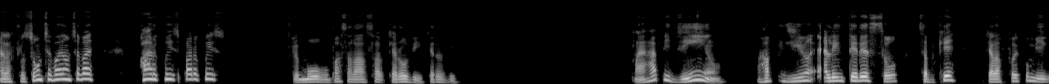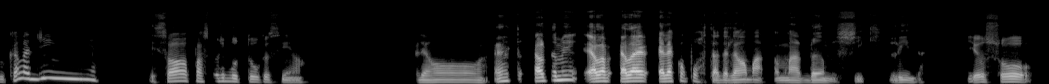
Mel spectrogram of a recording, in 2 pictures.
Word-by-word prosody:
ela 130 -1 +1
falou 135 - -8
assim: 185 - -2
"Onde 220 - +3
você - - +3
vai? 230 +2 +4
onde 230 -2 +3
você 245 - 0
vai? 250 -2 +3 0.5
para 235 +1 +4
com 245 +3 0
isso, 230 - -2
para 235 0 0
com 250 - -2
isso", 230 - -5 0.6
falei: 110 +1 -2
"Mô 125 0 +3
vamo 110 -1 -6
passar 130 -1 -7
lá 120 0 -2
sabe, 120 0 -7
quero 115 +2 -2
ouvir, 105 -8 -3
quero 115 +3 -6
ouvir." 95 -4 -14 1.7
Mas 105 - -2
rapidinho 190 - +1 0.3
rapidinho 150 +4 -2
ela 155 +2 +5
interessou, 170 -4 +3 0.2
sabe 115 - -2
por - - -28
quê? 200 -3 +5 0.2
Porque 125 - -2
ela 125 - +4
foi 150 +4 -2
comigo 135 -7 -2
caladinha, 265 -4 -2 0.5
e - - -15
só 155 +2 0
passou 145 0 -8
de - - -5
butuca 120 -5 -6
assim 100 0 -11
ó. 100 - -11 1.1
Falei: 105 -1 -4
"Ó!" 105 -1 -6
ela 150 +4 -1
tá 175 - -17
ela 160 +1 +6
também, 205 +3 +1
ela 150 +3 +7
ela 155 +2 +10
é 155 - +5
ela 135 +2 +6
é - - -1
comportada, 135 - -5
ela 105 +1 -1
é - - +1
uma 110 -2 -3
uma 100 0 -7
madame 95 -2 -5
chique, 70 - -15
linda, 100 -4 -8 0.4
e - - -13
eu 110 +3 -2
sou 120 +1 -2
140 Hz, 190 wpm, -23 LUFS, -, 1.7 s, ela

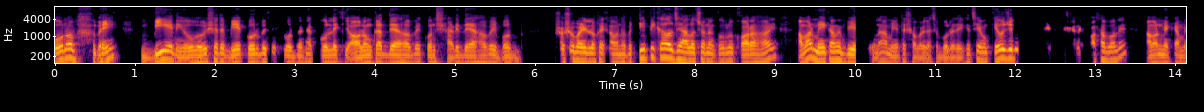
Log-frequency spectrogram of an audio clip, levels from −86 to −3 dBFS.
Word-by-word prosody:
কোনভাবেই 170 +4 +3 0.5
বিয়ে 155 0 +6
নিয়ে 95 -1 -1
ও - - +3
ভবিষ্যতে 130 +3 +1
বিয়ে 115 +2 +5
করবে 120 +2 +2
কি 135 - -9
করবে 105 -1 -2
না, 125 - -2
করলে 110 +1 +1
কি - - -7
অলংকার 110 +4 +2
দেয়া 110 -1 +5
হবে, 110 +3 -2
কোন 105 - -1
শাড়ি 95 +3 -3
দেয়া 105 -1 +2
হবে, 115 +2 -3 0.2
ওব 100 - -3 0.6
শ্বশুরবাড়ির 135 +2 +3
লোকে 130 0 -1
কেমন 120 -1 -2
হবে? 125 +1 -6
typical 180 +1 +4
যে - - +4
আলোচনাগুলো 135 -1 -1
করা 115 +1 +5
হয়, 160 +7 -1 0.3
আমার 180 +3 +4
মেয়েকে 135 +1 +4
আমি 145 - +2
বিয়ে 115 -1 +4
দিব - - -24
না। - - -3
আমি 110 - -4
এটা - - -7
সবার 95 0 -5
কাছে - - -11
বলে 90 0 -3
রেখেছি 120 +8 -8
এবং 140 - -2
কেউ 155 +4 +5
যদি 175 0 +3 0.4
এই 475 - -5
বিষয় - - -12
নিয়ে - - -11
কথা 150 - -1
বলে, 150 +8 -3 0.3
আমার 110 +2 +1
মেয়েকে 110 -1 -3
আমি 105 - -7
120 Hz, 220 wpm, -23 LUFS, 110-140 Hz, 0.6 s, বিয়ে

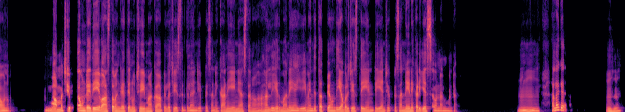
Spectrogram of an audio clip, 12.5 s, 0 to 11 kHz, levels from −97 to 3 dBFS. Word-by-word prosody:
అవును. 105 -2 +1 0.8
మా 140 - +3
అమ్మ 145 +5 +2
చెప్తా 150 +3 +1
ఉండేదీ, 150 -3 +6
వాస్తవంగయితే 135 +1 +2
"నువ్వు 125 -4 -2
చెయ్యమాక, 130 0 +1
ఆ - - -2
పిల్ల 115 +2 -2
చేసిద్దిలే" 110 -1 -4
అని 105 - -3
జెప్పేసని. 105 +5 -8
కానీ, 120 +2 -1
ఏం 120 - -3
జేస్తాను, 125 0 -4
అహా! 115 +2 -1
లేదు 135 +7 0
మా - - -1
నే - - +1
ఆహ్, 100 - -1
ఏవైంది 175 +5 -1
తప్పేముంది, 155 0 0
ఎవరు 130 +2 -1
చేస్తే 135 -1 -1
ఏంటి 115 +3 -3
అని 115 - -6
చెప్పేసని 120 +7 -4
నేనే 140 +3 +3
కడిగేసేసేవాడిననమాట. 100 -9 -1 1.3
హ్మ్. 110 -3 0 0.3
అలాగ 235 -1 +4 0.9
హుహు. 135 +1 0
125 Hz, 160 wpm, -24 LUFS, 110-140 Hz, 1.3 s, ఉండేదీ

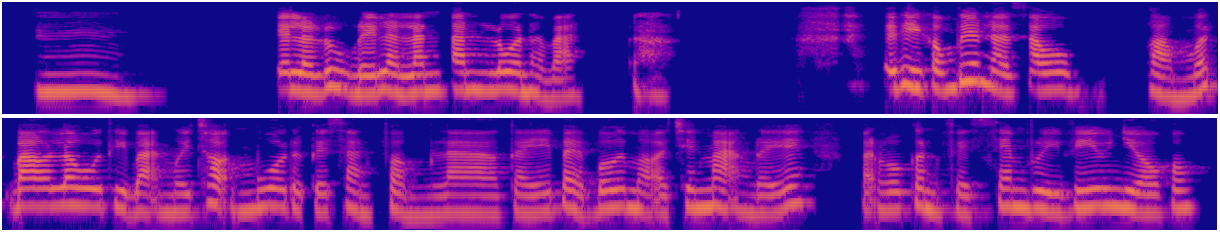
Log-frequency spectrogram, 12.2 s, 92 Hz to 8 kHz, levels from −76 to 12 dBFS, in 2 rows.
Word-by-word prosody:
Ừm. 230 -1 -4 0.8
Thế 240 - +4
là 235 -2 +7
lúc 260 +2 0
đấy 215 0 +3
là 240 -1 +4
lăn 225 +2 +2
tăn 245 0 +2
luôn 245 0 +2
hả 220 - -4
bạn? 185 +1 -1 0.2
Ờ. - - -10 1.2
Thế - - +6
thì 275 -2 +6
không 255 -1 +2
biết 345 +4 +5
là 245 -7 +4
sau 240 0 +4 0.4
khoảng 205 -4 0
mất 235 - +1
bao 240 0 +6
lâu 245 0 +3
thì 225 -2 -2
bạn 195 -1 0
mới 195 0 -5
chọn 215 -4 0
mua 240 +2 0
được 225 -2 -5
cái 195 - -5
sản 205 -1 -6
phẩm 185 -5 -4
là 185 0 -2
cái 190 +1 -4
bể 220 -1 0
bơi 225 +4 0
mà 225 - -2
ở - - -3
trên 230 +4 -2
mạng 235 -5 0
đấy 185 0 -4
ấy, 265 +2 -2 0.3
bạn - - -3
có 210 0 -3
cần 245 - 0
phải 185 - -5
xem 240 -1 -1
review 225 +2 0
nhiều 220 -5 0
không? 225 +3 -4
225 Hz, 240 wpm, -23 LUFS, 200-240 Hz, 1.2 s, là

